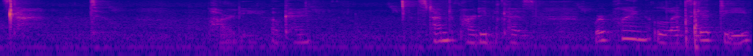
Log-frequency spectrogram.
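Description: A woman whispers very slowly, with long, frequent pauses. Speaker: ASMR content creator. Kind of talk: ASMR get-ready-with-me, casual talk to camera. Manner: soft-spoken. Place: home room. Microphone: phone near.

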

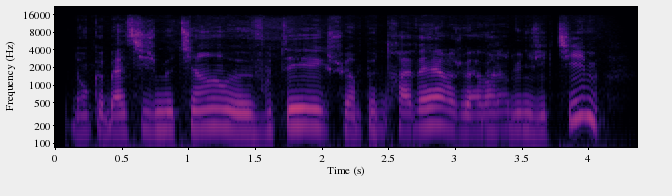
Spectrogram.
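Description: At a fairly quick pace, a woman speaks in a dry sound with no echo. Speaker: burlesque performer and singer; talk show guest. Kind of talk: casual chat. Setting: studio. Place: studio.

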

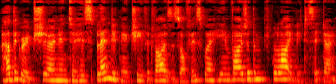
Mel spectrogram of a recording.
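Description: This clip is plain reading aloud. It is a voice reading text.

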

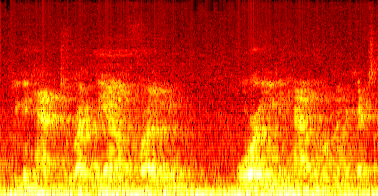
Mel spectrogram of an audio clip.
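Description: Very fast speech comes through strong room echo and noticeable background noise. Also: man. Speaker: fitness instructor. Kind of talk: tutorial. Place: gym. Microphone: camera far.

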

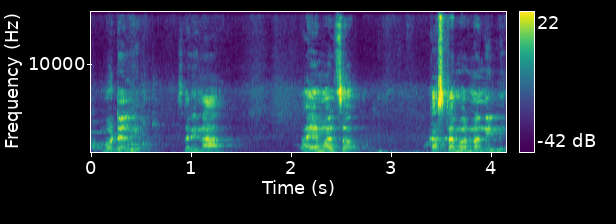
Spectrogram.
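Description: A loud man with an extremely high pitch, over noticeable background noise. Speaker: local news reporter. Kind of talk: on-the-spot complaint phone call.

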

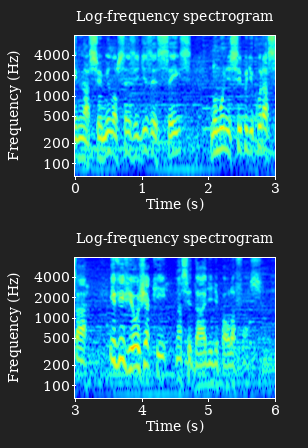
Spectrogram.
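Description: Clear music plays in the background of a dry recording with no echo. A man speaks very fast in a fairly high voice. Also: lively intonation. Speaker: police officer and historian. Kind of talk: documentary narration. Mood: calm, respectful. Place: open country.

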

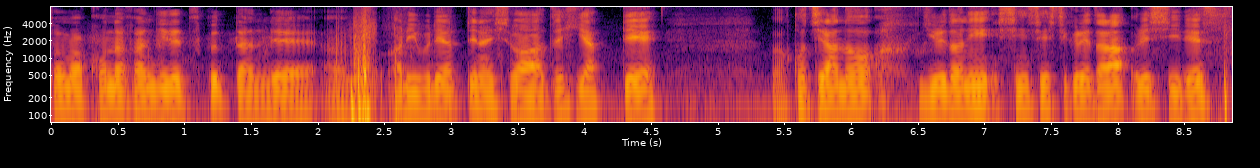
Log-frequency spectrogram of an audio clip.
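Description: Over noticeable background noise, a man with a fairly high pitch speaks in a monotone, flat intonation at a fairly quick pace. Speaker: game video creator. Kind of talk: casual talk about a mobile game. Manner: natural speaking voice, not put on.

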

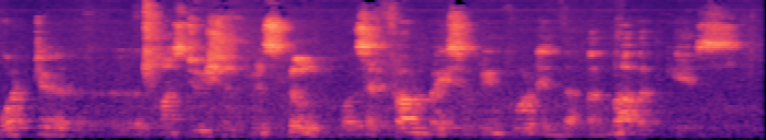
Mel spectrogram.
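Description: A man with lively intonation at a moderate pace, audible room echo and noticeable background noise. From India. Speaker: interview panel member. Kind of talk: mock job interview. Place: meeting room.

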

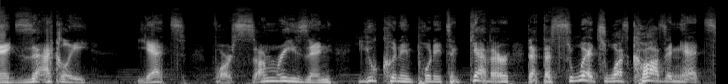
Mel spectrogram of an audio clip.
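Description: A man's raspy, put-on character voice with a menacing tone, medium pitch and a fairly slow pace over faint music in the background. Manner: contemptuous, menacing.

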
